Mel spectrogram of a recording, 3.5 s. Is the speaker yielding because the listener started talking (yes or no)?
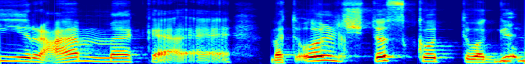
yes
